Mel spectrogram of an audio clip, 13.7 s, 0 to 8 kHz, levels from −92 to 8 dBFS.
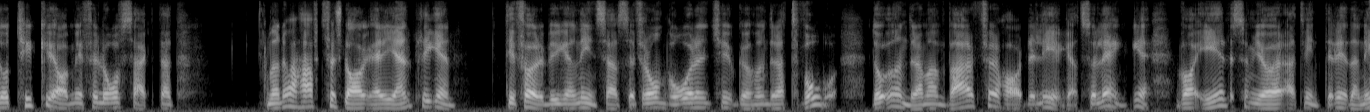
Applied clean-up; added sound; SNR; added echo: neural diffusion model UNIVERSE++.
